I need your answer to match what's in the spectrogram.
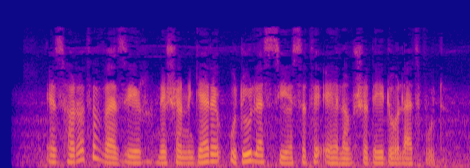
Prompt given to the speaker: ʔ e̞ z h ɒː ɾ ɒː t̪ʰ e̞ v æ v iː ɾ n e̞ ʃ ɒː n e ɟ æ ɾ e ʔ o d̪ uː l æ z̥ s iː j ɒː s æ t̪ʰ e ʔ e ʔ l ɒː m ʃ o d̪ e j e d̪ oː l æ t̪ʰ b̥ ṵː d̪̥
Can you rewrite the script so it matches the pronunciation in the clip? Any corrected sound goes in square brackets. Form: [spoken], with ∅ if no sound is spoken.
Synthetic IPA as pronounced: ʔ e̞ z h ɒː ɾ ɒː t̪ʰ e̞ v æ [z] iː ɾ n e̞ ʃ ɒː n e ɟ æ ɾ e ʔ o d̪ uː l æ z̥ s [i] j ɒː s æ t̪ʰ e ʔ e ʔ l ɒː m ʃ o d̪ e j e d̪ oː l æ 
